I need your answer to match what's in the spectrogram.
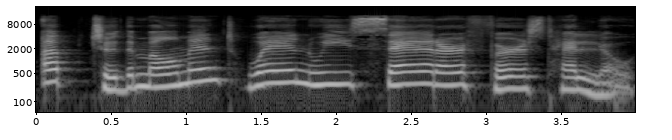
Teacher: To the moment, então não precisa fazer o up, não precisa marcar o P, tá? A consoante oclusiva você pode só encerrar o som da vogal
